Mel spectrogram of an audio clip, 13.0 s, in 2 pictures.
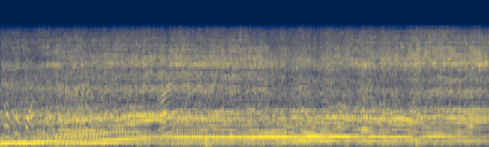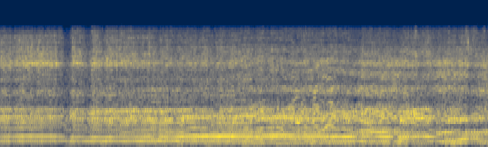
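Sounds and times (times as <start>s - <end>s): car engine at high revs: 0.0s - 13.0s.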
